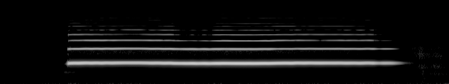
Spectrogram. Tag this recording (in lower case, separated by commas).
music, musical instrument, wind instrument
